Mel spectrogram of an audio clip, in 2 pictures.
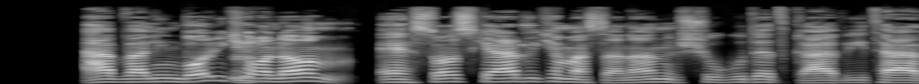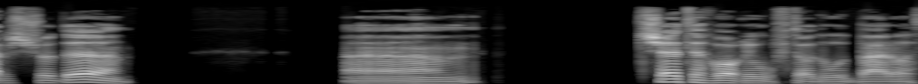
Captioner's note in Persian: گلویش را صاف می‌کند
